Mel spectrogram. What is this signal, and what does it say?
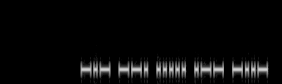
Morse code, heard as a keyed tone, about 38 wpm, 700 Hz. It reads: KG5WX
